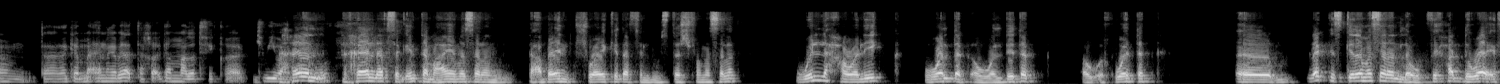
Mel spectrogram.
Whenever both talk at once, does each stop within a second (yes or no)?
yes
